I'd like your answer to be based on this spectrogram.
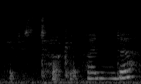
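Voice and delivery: soft whispered instruction; quiet focused whisper. Real, not acted. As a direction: whisper it to yourself. Whispering while working.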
